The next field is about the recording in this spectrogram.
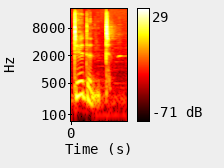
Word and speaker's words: didn't: 好，除了上面这些举到的例子之外，这个句型还有个发音的特点，就是一个省音 NT 和 ND 组合的时候都可以只发一个 N 的音，所以这边 didn't 直接变成 didn't.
